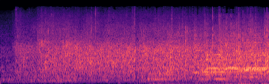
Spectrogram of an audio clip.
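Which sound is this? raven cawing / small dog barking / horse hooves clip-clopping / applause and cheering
applause and cheering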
